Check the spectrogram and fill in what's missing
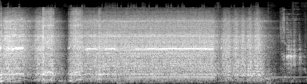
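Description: Blender whirring through sofrito ingredients, loud steady motor hum that stops briefly, restarts, then winds down near the end.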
